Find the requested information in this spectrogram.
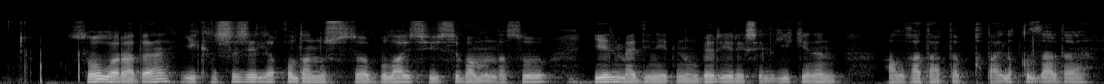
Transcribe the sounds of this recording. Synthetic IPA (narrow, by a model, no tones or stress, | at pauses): so̞lˠɑɾɑd̪ɑje̞kʲʰɪnʃɪʒe̞lɪqʰo̞lˠd̪ɑnuʃə̥səbʊlˠɑjsʏjsɪpɑmənd̪ɑsuje̞lmæd̪e̞nije̞t̪ɪnɪŋbɪɾje̞ɾe̞kʃe̞lɪɡʲe̞kʲe̞nɪn | ɑlˠʁɑt̪ʰɑɾt̪əp̚qʰə̥t̪ʰɑjlˠəqʰːəzd̪ɑɾd̪ɑ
